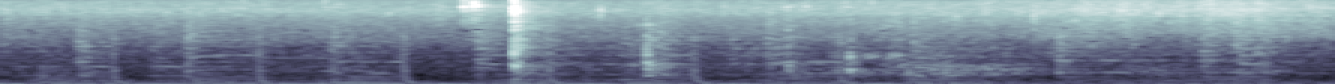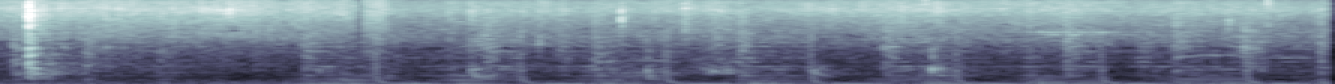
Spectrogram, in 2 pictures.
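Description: A steel spatula stirring and breaking up mashed boiled potato in a frying pan over a light, steady sizzle of the fried onion and chilli mixture. The spatula clicks sharply against the pan twice, about two and four and a half seconds in.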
